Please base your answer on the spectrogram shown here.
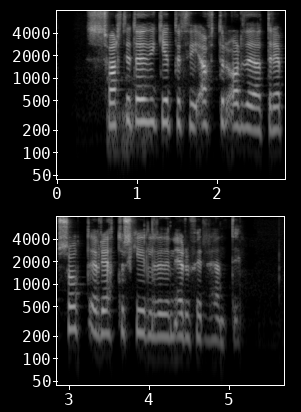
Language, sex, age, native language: Icelandic, female, 30-39, Icelandic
